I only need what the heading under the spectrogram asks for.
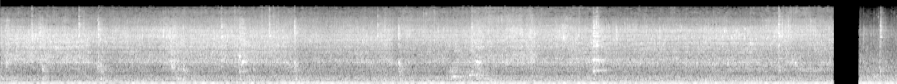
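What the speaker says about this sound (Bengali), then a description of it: "এই যে এবার এটা মশলাটা কষিয়ে জল দিয়ে দেবো।" Masala sizzles and is stirred steadily in a pan while cooking with hilsa fish head and Malabar spinach, a continuous close frying hiss with scraping strokes and a steady low hum, briefly cutting out near the end.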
